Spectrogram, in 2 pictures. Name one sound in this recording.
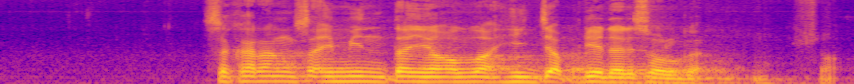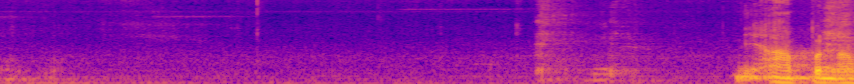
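A middle-aged man speaks calmly and with expression through a microphone.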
